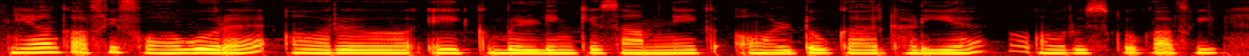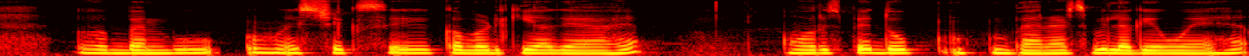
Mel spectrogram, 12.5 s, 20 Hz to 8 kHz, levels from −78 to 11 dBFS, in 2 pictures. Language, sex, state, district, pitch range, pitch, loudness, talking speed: Hindi, female, Bihar, Supaul, 180-200 Hz, 185 Hz, -16 LUFS, 135 wpm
